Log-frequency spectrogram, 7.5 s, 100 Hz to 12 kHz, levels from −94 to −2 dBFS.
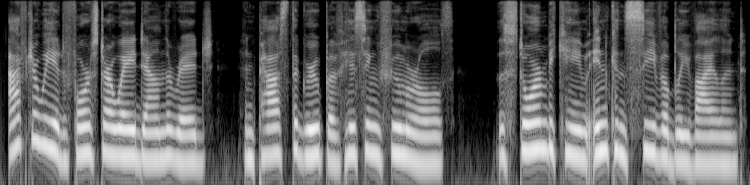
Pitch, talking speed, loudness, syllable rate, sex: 210 Hz, 170 wpm, -17 LUFS, 5.3 syllables/s, female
